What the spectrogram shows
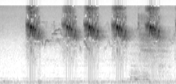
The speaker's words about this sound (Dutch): Een van mijn persoonlijke favorieten, uh, Chilpende huismussen. En dat klinkt wellicht zo.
